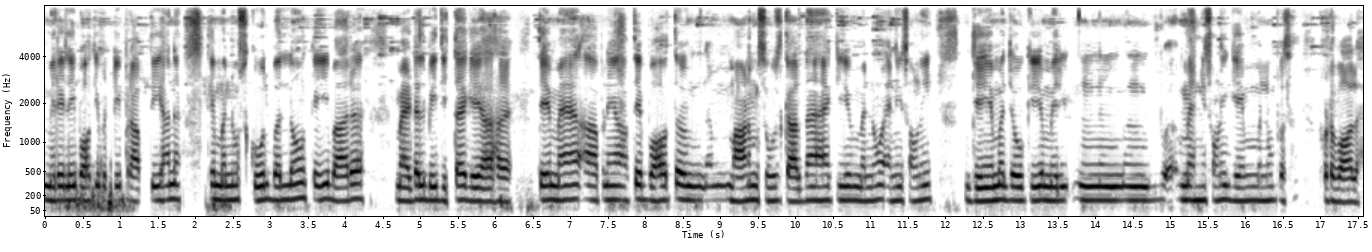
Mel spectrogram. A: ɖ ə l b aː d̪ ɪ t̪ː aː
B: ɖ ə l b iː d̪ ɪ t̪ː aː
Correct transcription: B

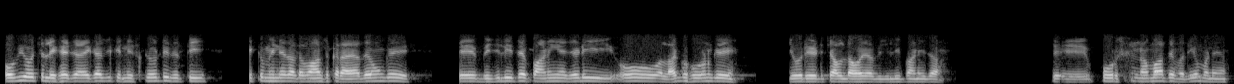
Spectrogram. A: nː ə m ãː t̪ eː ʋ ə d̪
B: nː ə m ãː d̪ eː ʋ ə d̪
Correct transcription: A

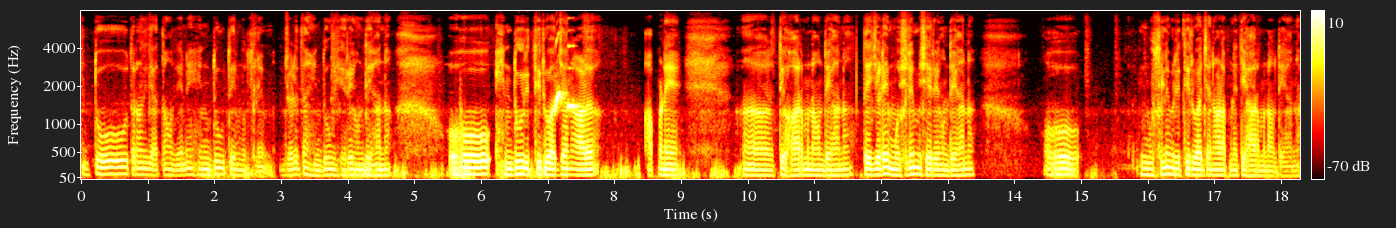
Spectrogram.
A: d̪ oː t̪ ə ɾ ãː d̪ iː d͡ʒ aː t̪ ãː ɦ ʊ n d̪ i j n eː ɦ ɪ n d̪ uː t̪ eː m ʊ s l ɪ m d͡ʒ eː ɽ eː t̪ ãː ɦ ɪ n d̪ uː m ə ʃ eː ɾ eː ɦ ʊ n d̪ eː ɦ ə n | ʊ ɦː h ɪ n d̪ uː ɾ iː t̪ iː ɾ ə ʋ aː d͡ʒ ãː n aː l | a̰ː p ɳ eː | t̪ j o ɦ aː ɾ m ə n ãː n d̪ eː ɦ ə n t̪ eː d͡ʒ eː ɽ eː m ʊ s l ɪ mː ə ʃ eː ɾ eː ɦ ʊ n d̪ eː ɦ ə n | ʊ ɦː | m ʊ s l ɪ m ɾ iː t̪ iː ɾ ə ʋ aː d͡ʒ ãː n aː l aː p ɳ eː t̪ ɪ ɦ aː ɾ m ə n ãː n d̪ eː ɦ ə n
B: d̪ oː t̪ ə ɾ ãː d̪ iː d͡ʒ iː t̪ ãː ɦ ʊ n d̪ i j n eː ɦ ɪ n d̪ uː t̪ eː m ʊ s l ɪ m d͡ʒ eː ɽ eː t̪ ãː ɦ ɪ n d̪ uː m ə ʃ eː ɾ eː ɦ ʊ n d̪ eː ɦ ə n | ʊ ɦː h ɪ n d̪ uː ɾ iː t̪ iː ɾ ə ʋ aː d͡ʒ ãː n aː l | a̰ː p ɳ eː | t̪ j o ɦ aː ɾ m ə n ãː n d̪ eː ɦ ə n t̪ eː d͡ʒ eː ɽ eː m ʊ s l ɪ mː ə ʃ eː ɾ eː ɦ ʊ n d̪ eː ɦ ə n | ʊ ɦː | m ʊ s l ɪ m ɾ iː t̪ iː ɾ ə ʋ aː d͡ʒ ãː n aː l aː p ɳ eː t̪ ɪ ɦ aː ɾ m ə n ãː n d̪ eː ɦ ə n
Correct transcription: A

